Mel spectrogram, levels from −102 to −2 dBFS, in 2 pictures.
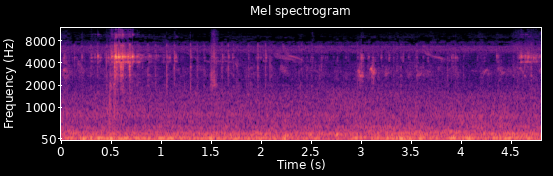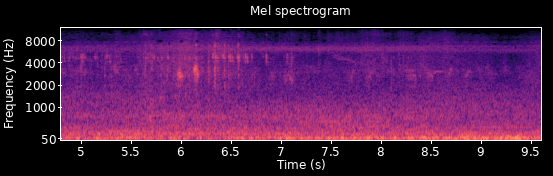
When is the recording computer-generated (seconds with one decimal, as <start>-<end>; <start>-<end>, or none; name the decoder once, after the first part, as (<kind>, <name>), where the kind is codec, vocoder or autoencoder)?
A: none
